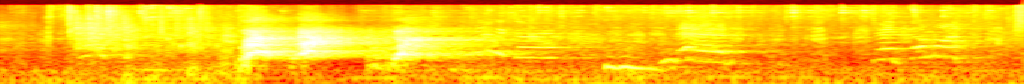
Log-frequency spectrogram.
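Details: Dog at a dog daycare centre in Booragoon, Western Australia: a couple of loud barks followed by shorter yips and whimpers, with human speech in the background.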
